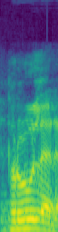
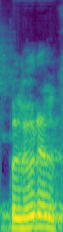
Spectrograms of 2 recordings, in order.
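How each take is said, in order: First: The word begins with a 'pr' sound. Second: The word begins with a 'pl' sound. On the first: The speaker calls it wrong. "Some people is pronouncing प्रूलर" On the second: The speaker calls it right. "It's not प्रूलर, it's प्लूरल form"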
